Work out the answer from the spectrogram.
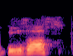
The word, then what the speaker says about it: Bezos: First one from our friend Jeffrey Bezos, or Bezos, depending on your preferred pronunciation.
